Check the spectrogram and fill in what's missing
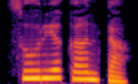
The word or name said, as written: ಸೂರ್ಯಕಾಂತ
